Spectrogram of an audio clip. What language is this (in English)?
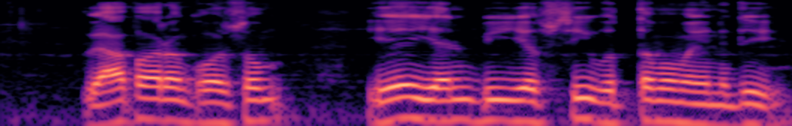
Telugu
